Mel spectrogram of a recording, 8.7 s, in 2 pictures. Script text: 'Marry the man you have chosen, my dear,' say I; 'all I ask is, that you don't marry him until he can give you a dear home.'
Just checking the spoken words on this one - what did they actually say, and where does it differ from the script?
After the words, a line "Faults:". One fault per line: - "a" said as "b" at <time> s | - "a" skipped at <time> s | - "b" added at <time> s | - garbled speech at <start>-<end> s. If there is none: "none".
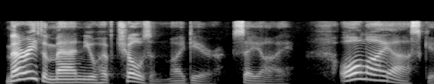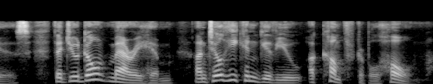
'Marry the man you have chosen, my dear,' say I; 'all I ask is, that you don't marry him until he can give you a comfortable home.'
Faults:
- "dear" said as "comfortable" at 7.5 s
